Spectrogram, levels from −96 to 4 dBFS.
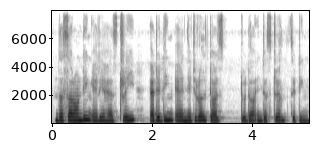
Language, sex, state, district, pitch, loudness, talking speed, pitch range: English, female, Arunachal Pradesh, Lower Dibang Valley, 235 Hz, -14 LUFS, 150 wpm, 220-245 Hz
